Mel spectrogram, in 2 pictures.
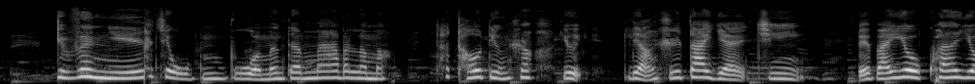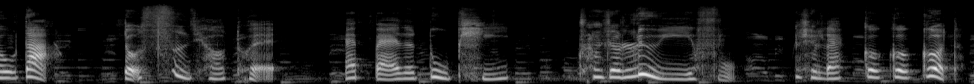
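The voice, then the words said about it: Quiet, soft-voiced question. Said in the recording (Chinese): “小声的问”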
